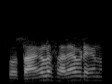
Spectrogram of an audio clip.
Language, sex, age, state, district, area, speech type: Malayalam, male, 18-30, Kerala, Kollam, rural, conversation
